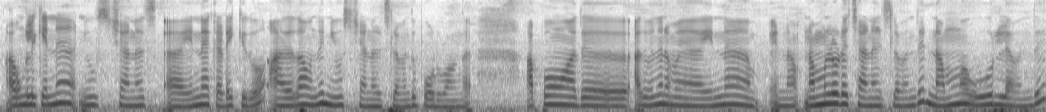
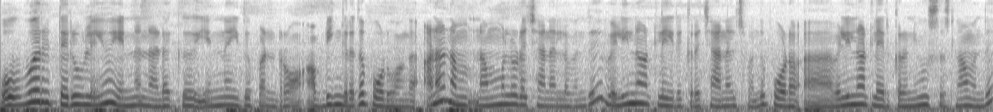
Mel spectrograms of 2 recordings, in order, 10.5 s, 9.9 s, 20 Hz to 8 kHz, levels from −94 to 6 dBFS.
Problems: constant background noise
